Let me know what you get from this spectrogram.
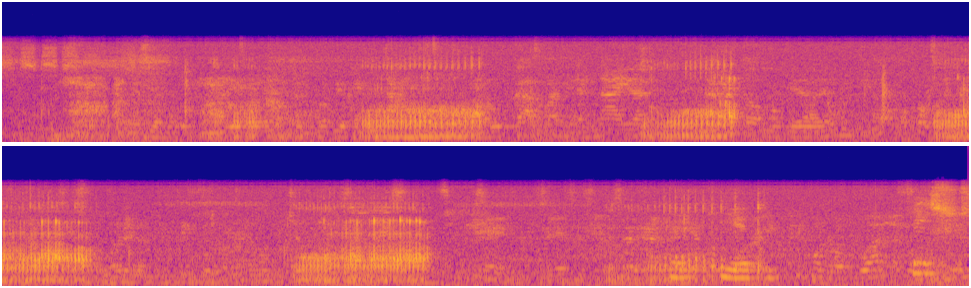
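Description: Loud, rattling snores from an English Bulldog come in steady breaths roughly every two seconds, each a rough, buzzy rush of air. Soft human speech murmurs in between.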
